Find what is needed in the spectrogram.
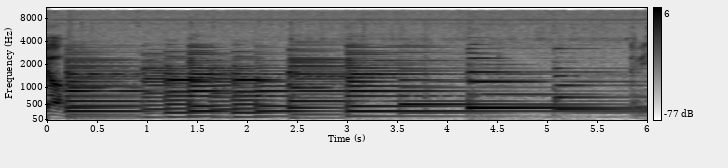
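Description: Digital piano playing two-note intervals in both hands, slowing down as the gaps between notes grow. The last notes are held and ringing under the sustain pedal.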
